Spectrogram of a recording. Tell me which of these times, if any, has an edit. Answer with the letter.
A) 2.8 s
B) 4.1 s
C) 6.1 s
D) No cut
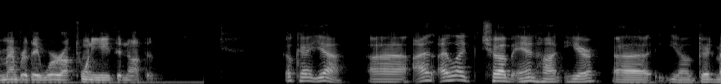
C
